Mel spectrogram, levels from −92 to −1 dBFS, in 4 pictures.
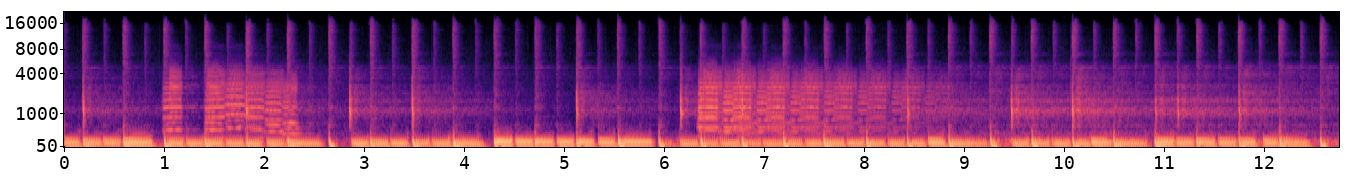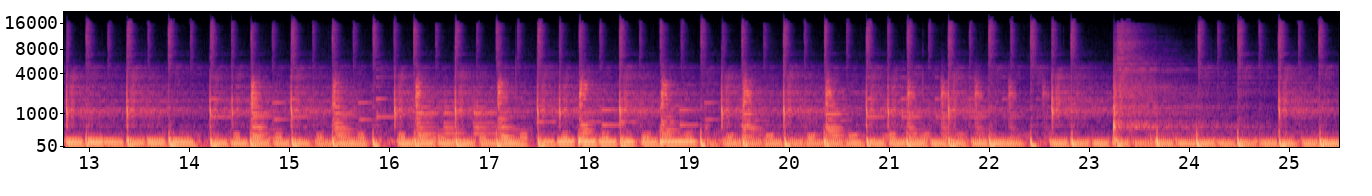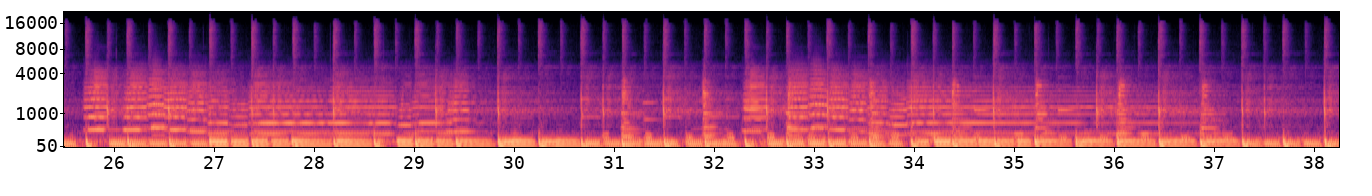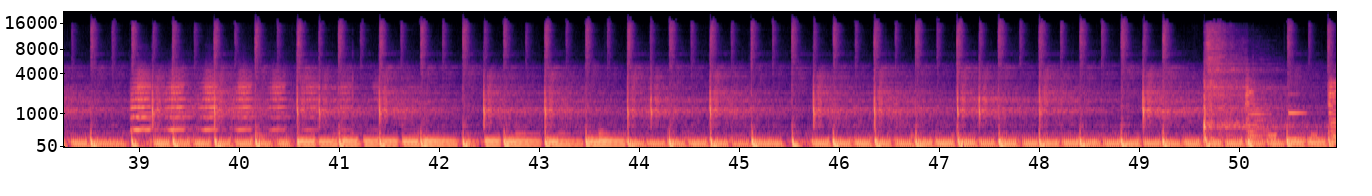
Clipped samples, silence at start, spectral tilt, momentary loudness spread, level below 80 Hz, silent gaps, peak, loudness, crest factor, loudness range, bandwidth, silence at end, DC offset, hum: under 0.1%; 0 s; -6.5 dB/octave; 4 LU; -28 dBFS; none; -4 dBFS; -23 LUFS; 16 dB; 2 LU; 18 kHz; 0 s; under 0.1%; none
